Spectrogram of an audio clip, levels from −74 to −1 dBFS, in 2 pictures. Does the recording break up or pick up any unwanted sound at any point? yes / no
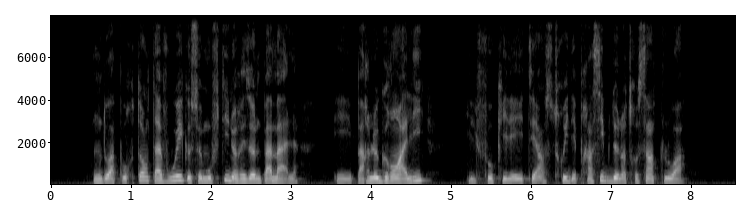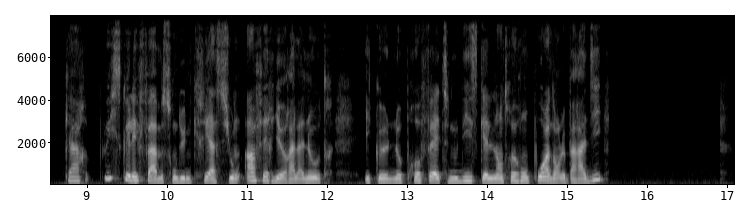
no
